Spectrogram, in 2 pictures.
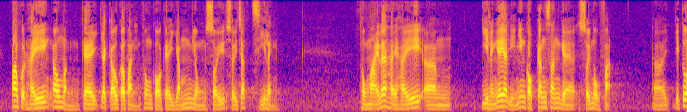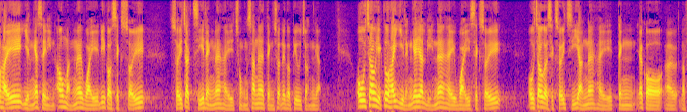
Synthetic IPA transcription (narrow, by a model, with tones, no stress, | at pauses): paː˥wkʰu˧t̚ɦɐ˨˥jŋɐ˥wmɐ˨˩ŋkɛː˧jɐ˥t̚kɐ˨˥wkɐ˨˥wpaː˧t̚liː˨˩nt̪ʰʊ˥ŋkɔː˧kɛː˧jɐ˨˧˥mjʊ˨ŋsɵ˨˥ɥsɵ˨˥ɥt͡sɐ˥k̚t͡siː˨˥lɪ˨˩ŋ | t̪ʰʊ˨˩ŋmaː˨˩jlɛː˥ɦɐ˨jɦɐ˨˥jɐː˨m | jiː˨˧lɪ˨˩ŋjɐ˥t̚jɐ˥t̚liː˨˩njɪ˥ŋkɔː˧kːɐ˥nsɐ˥nkɛː˧sɵ˨˥ɥmo˨˩wfa̰ː˧t̚ | ɐː˨˩jɪ˨k̚t̪o˥wɦɐ˨˥jjiː˧lɪ˨˩ŋjɐ˥t̚se˧jliː˨˩nʔɐ˥wmɐ˨˩ŋlɛ˥wɐ˨jliː˥kɔː˧sɪ˨k̚sɵ˨˥ɥ | sɵ˨˥ɥt͡sɐ˥k̚t͡siː˨˥lɪ˨ŋlɛ˥ɦɐ˨jt͡sʰʊ˨˩ŋsɐ˥nlɛ˥t̪ɪ˨ŋt͡ʃʰɵ˥t̚niː˥kɔː˧piː˥wt͡sɵ˨˥nkɐ̰˧ | ʔo˧wt͡sɐ˥wjɪ˨k̚t̪o˥wɦɐ˨˥jjiː˨lɪ˨˩ŋjɐ˥t̚jɐ˥t̚liː˨˩nlɛː˥ɦɐ˨jwɐ˨jsɪ˨k̚sɵ˨˥ɥ | ʔo̰˧wt͡sɐ˥wkɛ˧sɪ˨k̚sɵ˨˥ɥt͡siː˨˥jɐ˨nlɛː˥ɦɐ˨jt̪ɪ˨ŋjɐ˥t̚kɔː˧ɛ˨˩lɐ˨˩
